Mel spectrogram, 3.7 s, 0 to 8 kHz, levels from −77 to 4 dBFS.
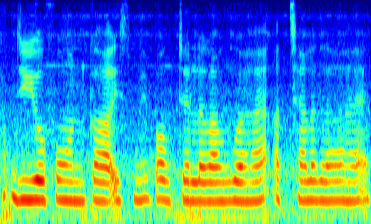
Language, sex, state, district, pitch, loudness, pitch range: Hindi, female, Punjab, Pathankot, 225 Hz, -15 LUFS, 220-230 Hz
